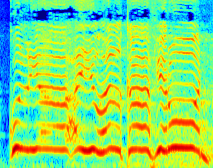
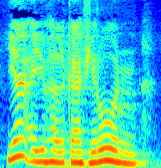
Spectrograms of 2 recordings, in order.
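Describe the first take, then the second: First: It is recited in a combative tone. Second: It is recited in a gentle tone.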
